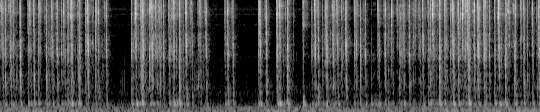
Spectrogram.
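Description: Long nails and fingertips type quickly on a pink Ajazz retro typewriter-style plastic mechanical keyboard with round plastic keycaps. Dense, bright, clacky keystrokes run almost continuously, with short pauses near two and four seconds, over a steady low hum.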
